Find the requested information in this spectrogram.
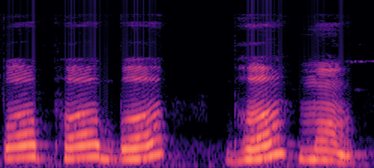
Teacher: यह पांच ध्वनियां हमारे ओठ के स्पर्श द्वारा बोली जाती हैं इसलिए इसको ओष्ठ ध्वनि कहते हैं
